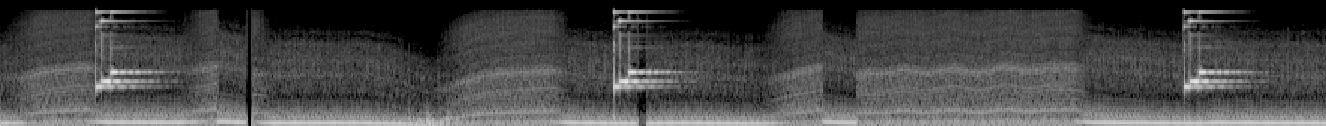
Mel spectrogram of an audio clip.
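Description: Coins chime in quick bright pings.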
